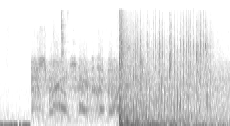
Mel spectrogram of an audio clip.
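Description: A voice speaks briefly during World War II shooter gameplay in Hell Let Loose, then a sudden loud crack opens a sustained stretch of rapid, rattling gunfire that carries on steadily to the end.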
